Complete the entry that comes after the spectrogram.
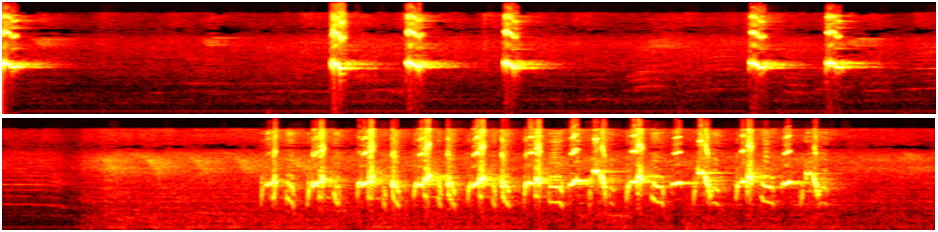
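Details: Sooty-headed bulbul, a lure recording meant to make a silent bulbul answer: a few separate loud whistled notes spaced about a second apart, then a dense, rapid chattering run over light background hiss.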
